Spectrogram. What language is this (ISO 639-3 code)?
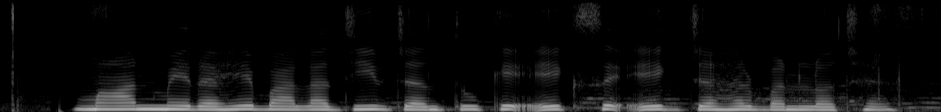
mai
